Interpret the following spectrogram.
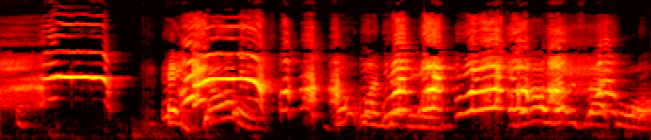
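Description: Moluccan cockatoo screaming: a long, flat, shrill scream just after the start and a louder arched one about two seconds in, followed by a quick run of shorter, speech-like calls.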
